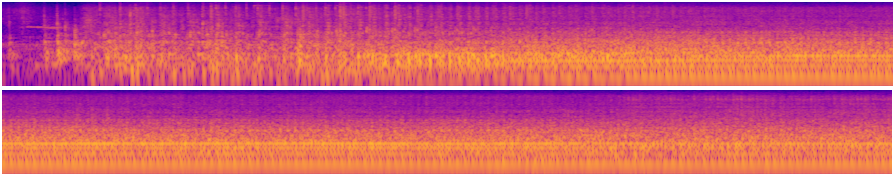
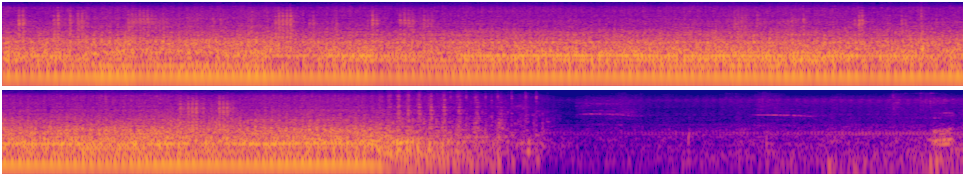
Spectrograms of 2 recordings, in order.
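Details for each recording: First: Free older Troy-Bilt mower with an OHV engine and metal carburetor, heavily carbon-fouled, run on a little gas: catches right away and holds a steady, even beat. A rattle was blamed on a loose cover. Normal running. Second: Free Troy-Bilt walk-behind mower with rear-wheel drive, after carburetor work: small single-cylinder engine running steady with a fast, even buzzy rattle before shutdown; owner thinks a loose cover was rattling and removes it.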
